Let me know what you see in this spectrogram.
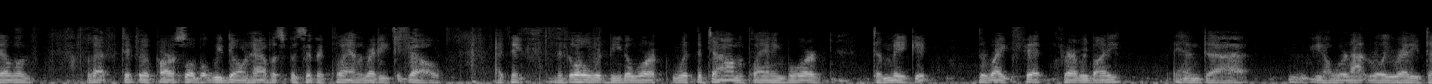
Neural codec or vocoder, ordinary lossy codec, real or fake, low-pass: codec, 16 kHz, 2 kbps, FreqCodec, smaller model; MP3, 24 kbps; fake; 7.2 kHz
